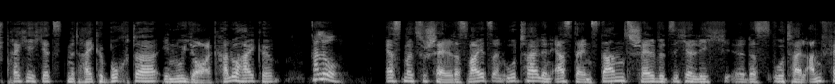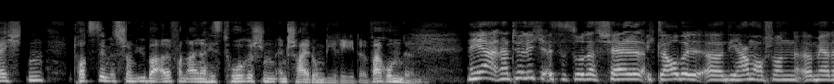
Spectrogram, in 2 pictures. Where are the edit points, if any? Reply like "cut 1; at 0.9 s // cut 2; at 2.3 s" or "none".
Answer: cut 1; at 14.8 s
